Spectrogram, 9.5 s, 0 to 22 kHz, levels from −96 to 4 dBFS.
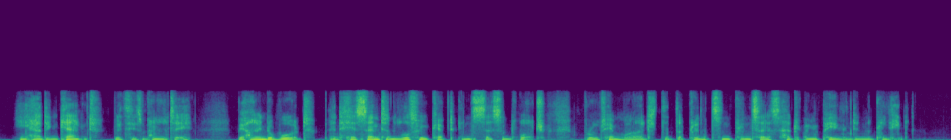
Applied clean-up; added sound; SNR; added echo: neural diffusion model UNIVERSE++.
